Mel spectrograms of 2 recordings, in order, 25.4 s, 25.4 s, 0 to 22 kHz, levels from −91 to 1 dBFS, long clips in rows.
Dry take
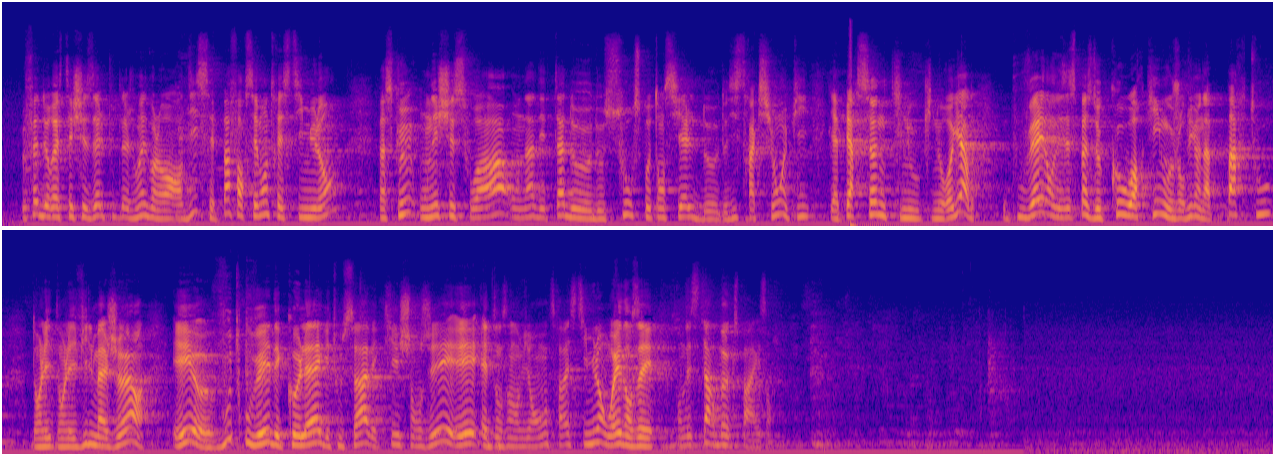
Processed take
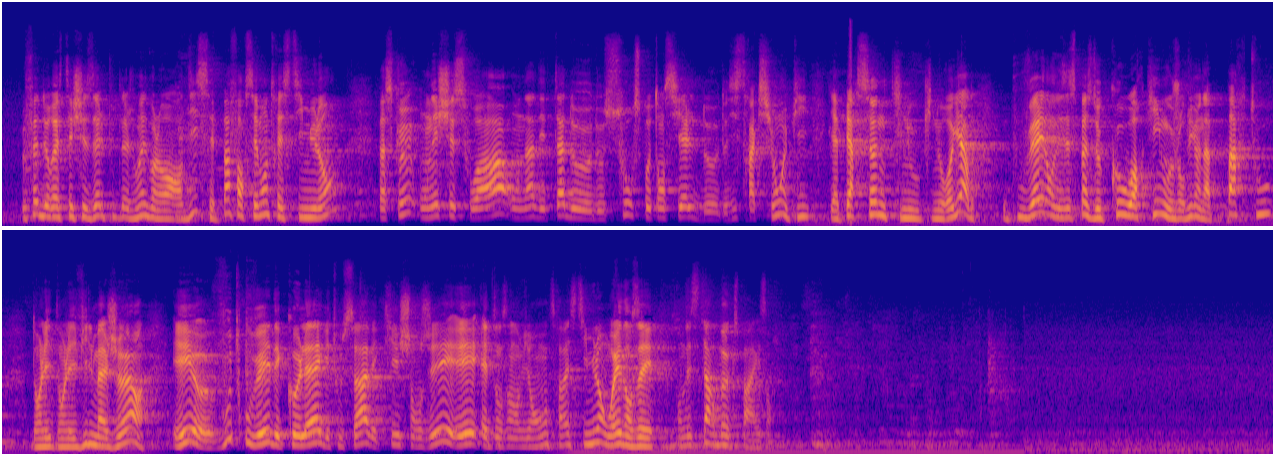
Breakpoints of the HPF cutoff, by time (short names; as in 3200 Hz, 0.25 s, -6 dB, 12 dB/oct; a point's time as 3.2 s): HPF 24 dB/oct
2.91 s 110 Hz
3.9 s 320 Hz
7.58 s 320 Hz
8.04 s 82 Hz
14.12 s 82 Hz
14.74 s 220 Hz
17.85 s 220 Hz
18.43 s 59 Hz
